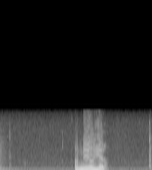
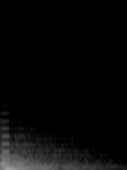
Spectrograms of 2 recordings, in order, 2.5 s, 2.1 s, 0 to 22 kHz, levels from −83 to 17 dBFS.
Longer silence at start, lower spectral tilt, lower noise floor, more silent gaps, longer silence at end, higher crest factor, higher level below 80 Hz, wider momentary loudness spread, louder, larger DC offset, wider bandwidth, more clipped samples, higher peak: about the same, 0 s vs 0 s; second, -6.5 dB/octave vs -9 dB/octave; second, -29 dBFS vs -68 dBFS; neither; second, 0 s vs 1.2 s; second, 8 dB vs 18 dB; first, -22 dBFS vs -42 dBFS; about the same, 26 LU vs 25 LU; first, -5 LUFS vs -31 LUFS; neither; first, 8 kHz vs 5.8 kHz; first, 4% vs under 0.1%; first, 0 dBFS vs -12 dBFS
